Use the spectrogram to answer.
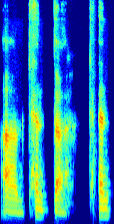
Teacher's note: When it comes to something like the 10th of March, okay, so we have that N. We're very likely to just do a dental T here because it's a voiceless TH again.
